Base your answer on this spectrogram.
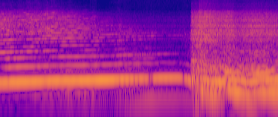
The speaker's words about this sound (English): Guitar!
